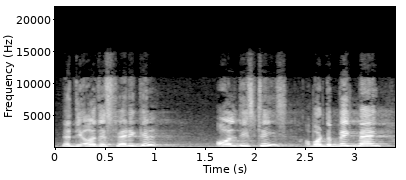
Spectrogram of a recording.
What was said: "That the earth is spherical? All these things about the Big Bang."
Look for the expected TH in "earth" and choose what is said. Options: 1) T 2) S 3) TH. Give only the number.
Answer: 1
